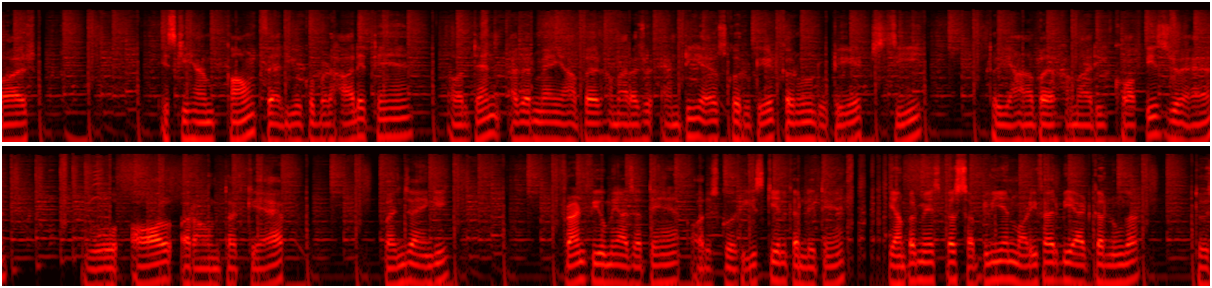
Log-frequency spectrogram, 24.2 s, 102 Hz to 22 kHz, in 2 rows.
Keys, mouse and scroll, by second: 7.1 typing, 8.1 typing, 13.1-13.8 typing, 14.3 shift+click, 14.9 scroll up 1, 15.1 shift+middle click, 16.5-17.4 typing, 17.5 scroll up 1, 17.6 scroll, 17.7 shift+middle click, 18.2 scroll up 1, 19.1 scroll down 1, 19.3 shift+middle click, 19.9-22.8 scroll up 1.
